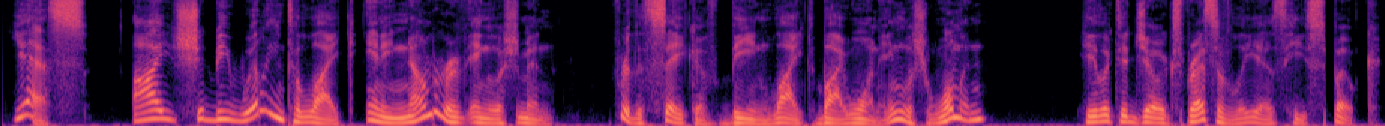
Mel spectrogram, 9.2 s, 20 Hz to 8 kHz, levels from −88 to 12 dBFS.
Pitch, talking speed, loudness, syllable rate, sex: 135 Hz, 175 wpm, -19 LUFS, 5.7 syllables/s, male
